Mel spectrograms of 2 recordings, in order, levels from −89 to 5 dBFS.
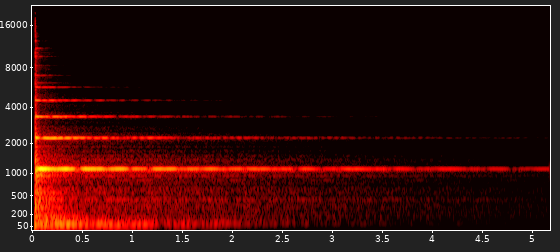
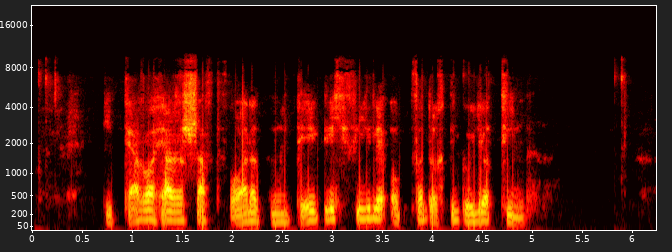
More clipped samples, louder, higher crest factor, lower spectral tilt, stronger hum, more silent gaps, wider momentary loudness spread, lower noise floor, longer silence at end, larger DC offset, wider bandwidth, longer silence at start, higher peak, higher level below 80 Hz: neither; second, -32 LUFS vs -25 LUFS; about the same, 22 dB vs 22 dB; second, -3 dB/octave vs -5 dB/octave; neither; neither; about the same, 26 LU vs 24 LU; second, -66 dBFS vs -81 dBFS; first, 1.85 s vs 0.3 s; neither; first, 15.5 kHz vs 10 kHz; second, 0 s vs 0.75 s; second, -12 dBFS vs -4 dBFS; about the same, -54 dBFS vs -54 dBFS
